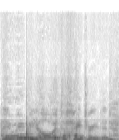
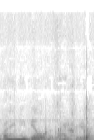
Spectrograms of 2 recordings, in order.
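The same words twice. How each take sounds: First: Said in the usual way. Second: Quick whispered aside; hushed fast repeat. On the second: Real, not acted. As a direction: murmur it fast to yourself, under your breath. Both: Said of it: "forgive me for the yawning".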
